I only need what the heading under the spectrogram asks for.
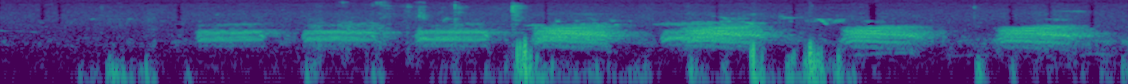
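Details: Crows by a trail camera in a sunlit cemetery, in loud outcry after two crows fought and others rushed in from all directions. Seven harsh, drawn-out caws follow one another steadily, mixed with heavy low thumps close to the recorder.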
